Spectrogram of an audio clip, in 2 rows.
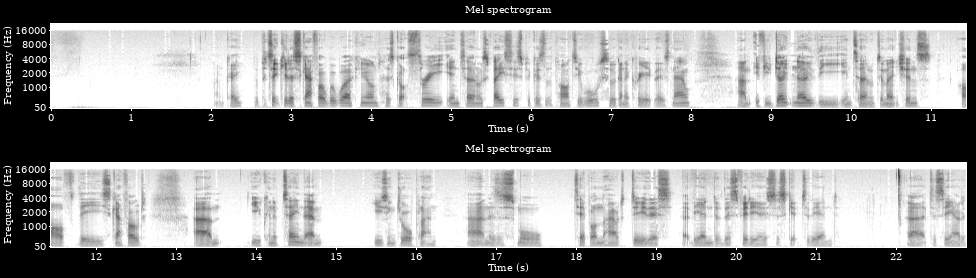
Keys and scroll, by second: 0.0 9, 6.2 8, 6.7 ., 7.2 5, 10.1 9, 13.2 1, 13.7 ., 14.4 8, 19.5 9, 19.8 ., 20.4 5.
